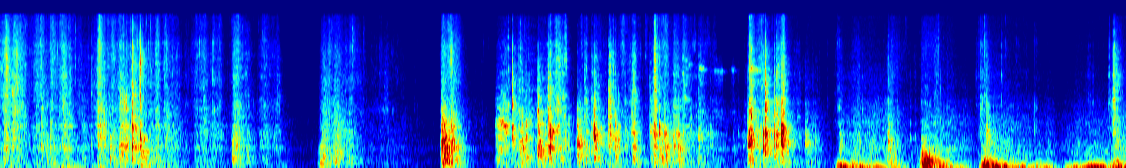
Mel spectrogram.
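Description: Trading cards and a foil pack wrapper being handled: soft, irregular rustling and sliding that comes and goes in short spells, with brief drop-outs to silence.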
